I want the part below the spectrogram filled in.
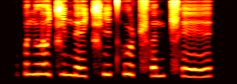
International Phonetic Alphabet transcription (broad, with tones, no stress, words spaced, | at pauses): pə˥nlɤ˥˧t͡ɕi˥˩n̪e˨˩ɪ̯ t͡ɕʰi˥˧t̪ʰu˥˩ ʈ͡ʂʰə˧˥nʈ͡ʂʰe˨˩˦ɪ̯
